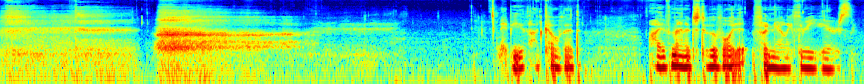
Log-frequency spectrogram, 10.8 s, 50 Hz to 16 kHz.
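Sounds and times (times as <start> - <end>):
deep slow breathing: 0.0 - 5.2
speech: 6.4 - 7.4, 8.2 - 10.7.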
